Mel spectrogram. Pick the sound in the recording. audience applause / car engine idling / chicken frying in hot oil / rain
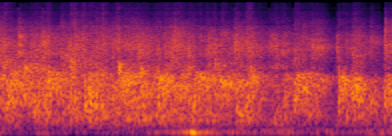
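audience applause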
